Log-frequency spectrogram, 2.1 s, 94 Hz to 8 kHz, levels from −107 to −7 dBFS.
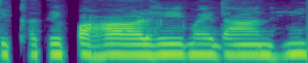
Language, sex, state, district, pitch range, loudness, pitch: Chhattisgarhi, female, Chhattisgarh, Korba, 180-185 Hz, -27 LUFS, 180 Hz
